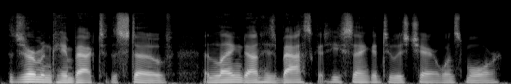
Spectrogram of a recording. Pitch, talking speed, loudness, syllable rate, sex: 100 Hz, 225 wpm, -20 LUFS, 5.0 syllables/s, male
